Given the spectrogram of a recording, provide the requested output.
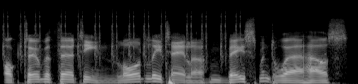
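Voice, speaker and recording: A man's voice: lowish voice, moderate pace, noisy background, pitched below the performer's own voice, lightly acted. A man voicing a dry, kindly defense lawyer in a video game dub, with a mild manner. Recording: game music behind the voice.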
